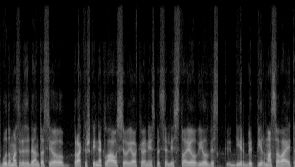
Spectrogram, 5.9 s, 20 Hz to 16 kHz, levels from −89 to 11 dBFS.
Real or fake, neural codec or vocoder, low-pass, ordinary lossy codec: fake; autoencoder, 48 kHz, 128 numbers a frame, DAC-VAE, trained on Japanese speech; 14.4 kHz; Opus, 16 kbps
